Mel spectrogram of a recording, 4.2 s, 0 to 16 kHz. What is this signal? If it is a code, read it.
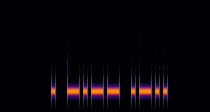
Morse code, heard as a keyed tone, about 15 wpm, 700 Hz. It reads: EYL
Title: USA Call Sign Postfixes - 3 Letters 15wpm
